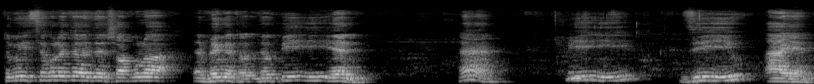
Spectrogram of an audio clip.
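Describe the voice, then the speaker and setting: A man teaching basic grammar to a young pupil, slow and patient, breaking words apart letter by letter. He sits away from the mic in a roomy, echoing space. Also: sits high. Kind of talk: basic English grammar lesson for a child. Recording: echoey room, voice from far off.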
